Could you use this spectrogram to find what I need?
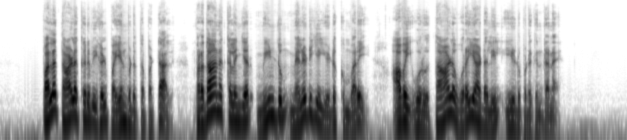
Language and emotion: Tamil, neutral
